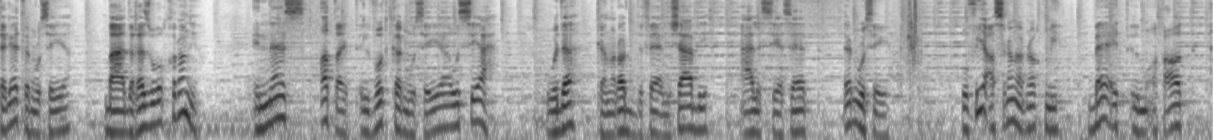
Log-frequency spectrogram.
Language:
Arabic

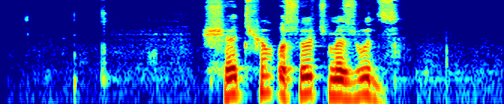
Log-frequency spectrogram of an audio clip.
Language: Kabardian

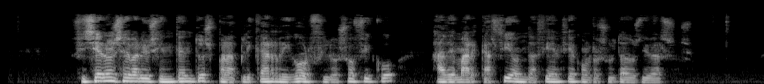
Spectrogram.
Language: Galician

